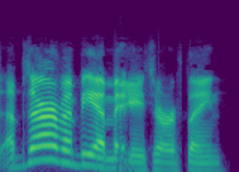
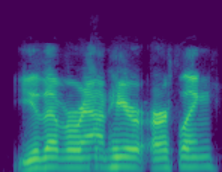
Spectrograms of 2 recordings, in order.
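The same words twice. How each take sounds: First: Put-on grand announcer kid. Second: Higher, louder playful echo; echoing Freak's word. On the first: Freak showing off his bird to the big kid, grandly. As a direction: announce it like a showman. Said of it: "and he goes". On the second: Acted. Big kid teasing Freak with his word, playfully. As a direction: toss his own word back at him. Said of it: "I go".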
